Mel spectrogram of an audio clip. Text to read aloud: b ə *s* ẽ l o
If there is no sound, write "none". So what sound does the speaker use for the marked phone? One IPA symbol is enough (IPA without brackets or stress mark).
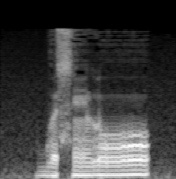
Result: s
